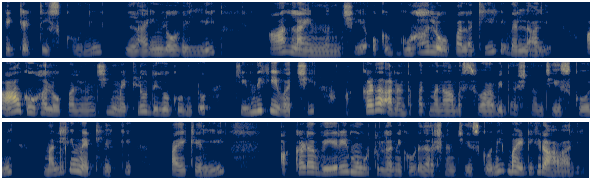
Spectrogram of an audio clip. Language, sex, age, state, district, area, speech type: Telugu, female, 18-30, Telangana, Hyderabad, urban, spontaneous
